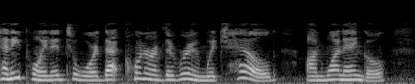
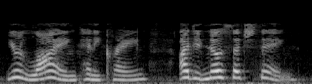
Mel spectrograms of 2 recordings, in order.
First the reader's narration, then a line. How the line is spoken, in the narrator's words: Flora Miles cried hysterically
